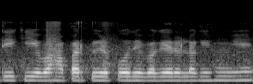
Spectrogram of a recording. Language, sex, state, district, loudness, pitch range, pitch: Hindi, female, Bihar, Purnia, -16 LUFS, 185-190 Hz, 185 Hz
